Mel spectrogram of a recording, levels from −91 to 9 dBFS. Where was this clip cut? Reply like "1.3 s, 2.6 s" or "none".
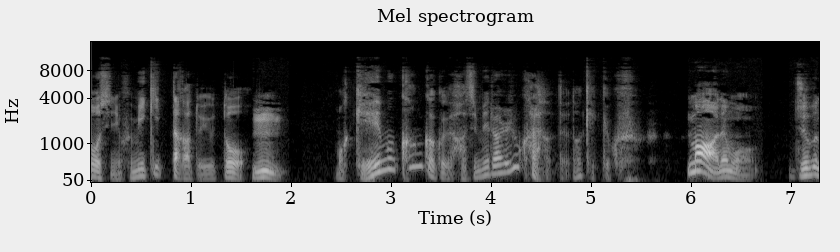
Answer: none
